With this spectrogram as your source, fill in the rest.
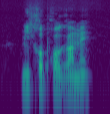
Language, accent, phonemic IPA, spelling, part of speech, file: French, France, /mi.kʁo.pʁɔ.ɡʁa.me/, microprogrammer, verb, LL-Q150 (fra)-microprogrammer.wav
- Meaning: to microprogram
